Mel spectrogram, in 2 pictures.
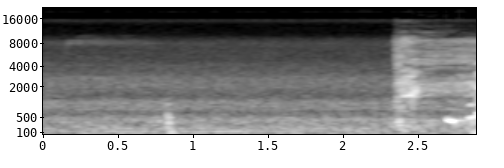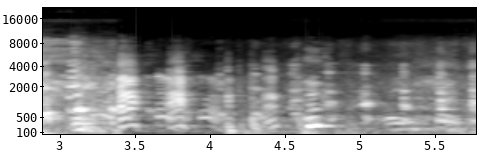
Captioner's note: laughter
